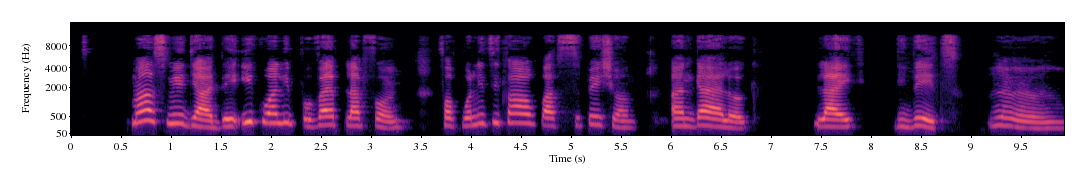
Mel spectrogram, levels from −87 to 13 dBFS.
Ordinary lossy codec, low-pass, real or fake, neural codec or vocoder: MP3, 96 kbps; 10.8 kHz; fake; codec, 24 kHz, 0.9 kbps, WavTokenizer, medium speech release version 2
